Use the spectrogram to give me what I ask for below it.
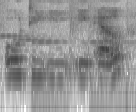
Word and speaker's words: hotel: just like hotel and we need to pay attention towards the pronunciation as H is silent in Spanish language so it would sound like OTE al or Oh take a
